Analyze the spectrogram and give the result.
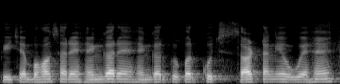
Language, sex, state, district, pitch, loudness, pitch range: Hindi, male, Jharkhand, Garhwa, 120 Hz, -19 LUFS, 120-125 Hz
